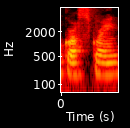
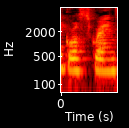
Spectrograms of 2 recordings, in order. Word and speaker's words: grosgrain: heather grosgrain ribbon or gross grain depending on how you pronounce it some people say gross grain some people don't pronounce the s and they say grow green but this is really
